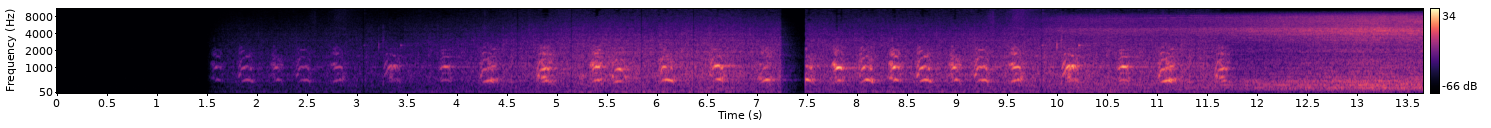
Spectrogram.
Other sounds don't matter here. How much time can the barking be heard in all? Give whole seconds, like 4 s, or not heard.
10 s.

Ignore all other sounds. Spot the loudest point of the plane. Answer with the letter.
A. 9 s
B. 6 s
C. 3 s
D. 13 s
D.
